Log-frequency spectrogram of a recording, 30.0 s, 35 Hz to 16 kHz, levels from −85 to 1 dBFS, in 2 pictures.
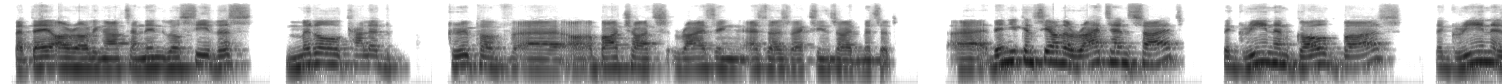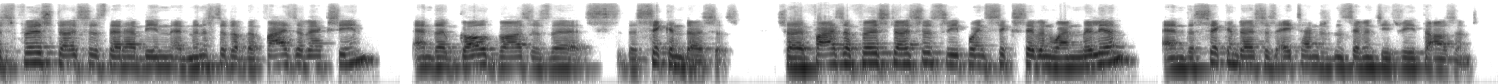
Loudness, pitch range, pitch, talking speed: -20 LUFS, 120-155 Hz, 130 Hz, 145 wpm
